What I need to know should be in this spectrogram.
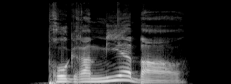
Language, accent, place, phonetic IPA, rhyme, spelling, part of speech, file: German, Germany, Berlin, [pʁoɡʁaˈmiːɐ̯baːɐ̯], -iːɐ̯baːɐ̯, programmierbar, adjective, De-programmierbar.ogg
- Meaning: programmable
